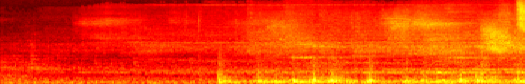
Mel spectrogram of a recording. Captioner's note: tribal music; voices whispering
